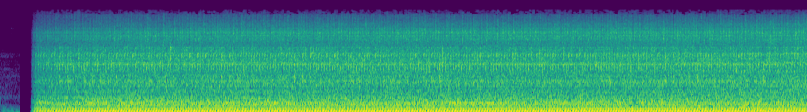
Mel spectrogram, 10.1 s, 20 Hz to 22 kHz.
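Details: Scrap Cushman diesel mower, filters dated 19, long out of service, first start after freeing the engine with vice grips: deep, even diesel chug about 220 beats a minute with no knocks or misses; engine runs healthy.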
